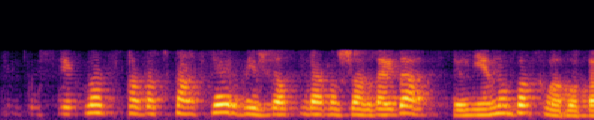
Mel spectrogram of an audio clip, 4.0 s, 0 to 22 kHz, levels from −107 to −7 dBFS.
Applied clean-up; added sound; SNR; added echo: neural mask model DeepFilterNet 3.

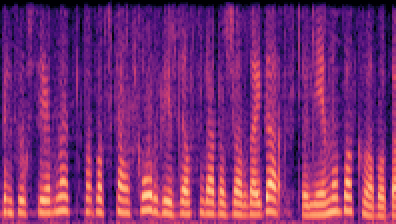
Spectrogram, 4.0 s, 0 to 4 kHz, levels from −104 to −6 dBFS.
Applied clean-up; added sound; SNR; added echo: neural separator model SepFormer WHAMR!.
